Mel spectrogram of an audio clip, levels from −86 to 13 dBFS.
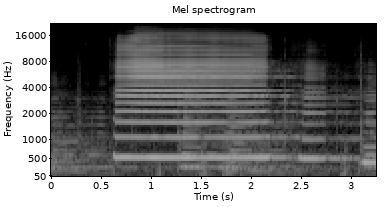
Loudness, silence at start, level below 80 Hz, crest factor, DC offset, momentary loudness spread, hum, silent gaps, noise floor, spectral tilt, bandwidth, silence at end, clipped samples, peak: -18 LUFS; 0 s; -62 dBFS; 18 dB; under 0.1%; 15 LU; none; none; -41 dBFS; 0.5 dB/octave; over 20 kHz; 0 s; under 0.1%; -4 dBFS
